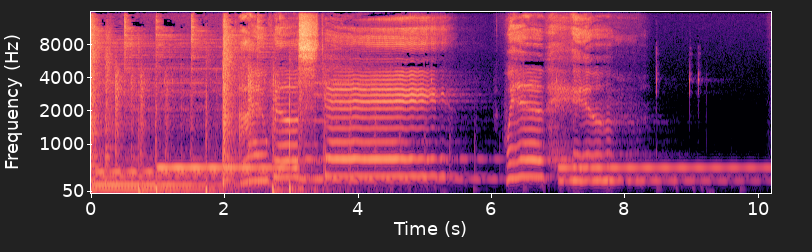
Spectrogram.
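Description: Progressive rock instrumental passage: drums and bass play for about the first three seconds, then drop out, leaving sustained keyboard chords that grow quieter, with a short gliding phrase about six seconds in.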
